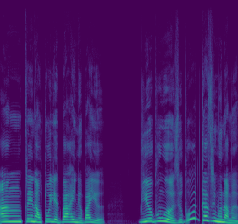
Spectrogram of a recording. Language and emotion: Bodo, disgusted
